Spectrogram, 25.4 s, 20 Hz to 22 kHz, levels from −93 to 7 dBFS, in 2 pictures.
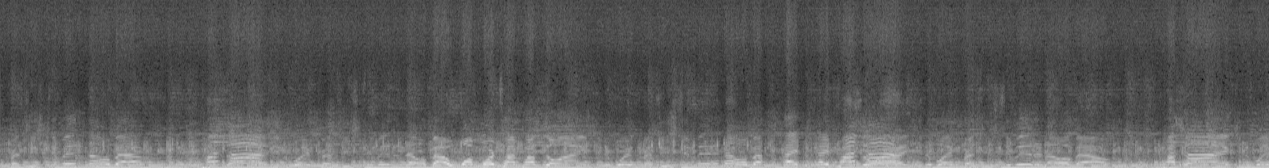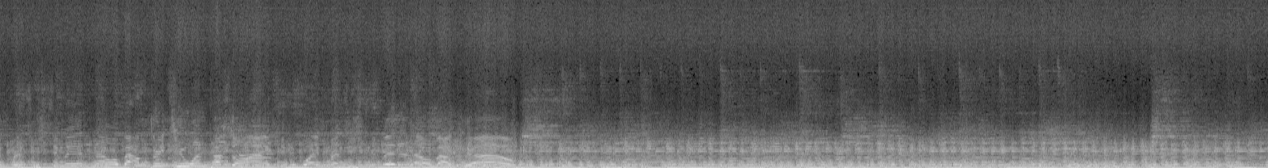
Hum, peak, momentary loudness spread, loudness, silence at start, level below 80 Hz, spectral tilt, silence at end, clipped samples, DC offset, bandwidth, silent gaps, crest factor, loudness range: none; 0 dBFS; 4 LU; -17 LUFS; 0 s; -34 dBFS; -7 dB/octave; 0 s; under 0.1%; under 0.1%; over 20 kHz; none; 16 dB; 3 LU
